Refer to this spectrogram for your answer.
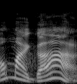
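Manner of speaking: poor imitation of Alabama accent. Quoting an older lady's reaction to her, in a bad American accent. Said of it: "my terrible American accent".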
